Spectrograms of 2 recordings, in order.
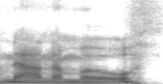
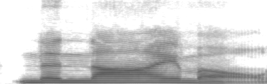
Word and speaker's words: Nanaimo: something like that no thankfully it is not nanimous but what about the stress on the middle of Nanaimo oh getting better maybe it's Nanaimo so you were close with the stress but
